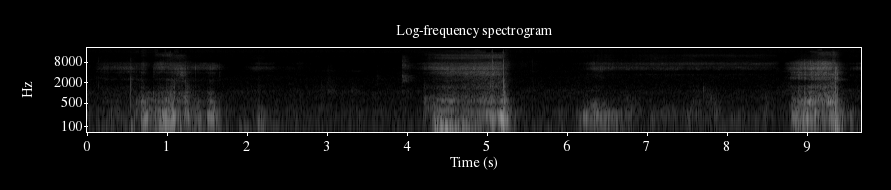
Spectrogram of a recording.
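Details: 8-year-old rescue Shar Pei dog asleep, snoring and twitching: soft, irregular snorting snores, about 14 a minute, with quiet gaps between; dog snoring in sleep.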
